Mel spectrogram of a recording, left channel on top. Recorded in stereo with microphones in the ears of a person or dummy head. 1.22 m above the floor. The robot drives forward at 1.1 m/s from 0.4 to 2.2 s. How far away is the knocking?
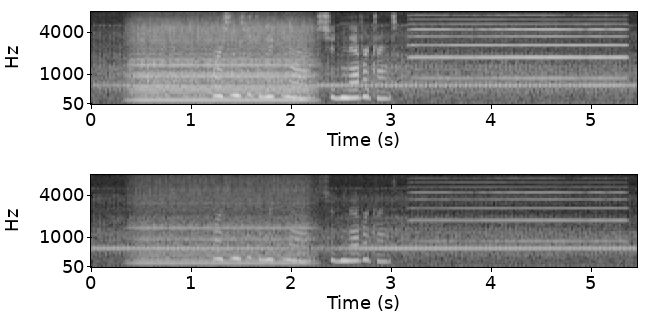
I don't hear knocking.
